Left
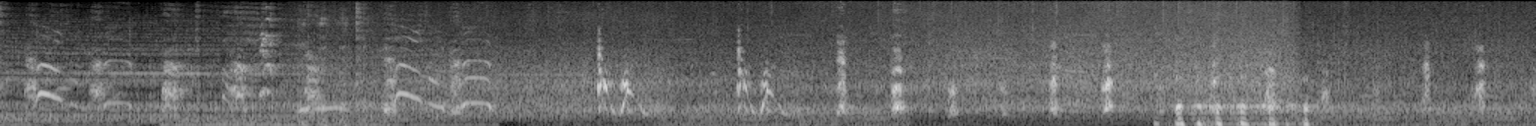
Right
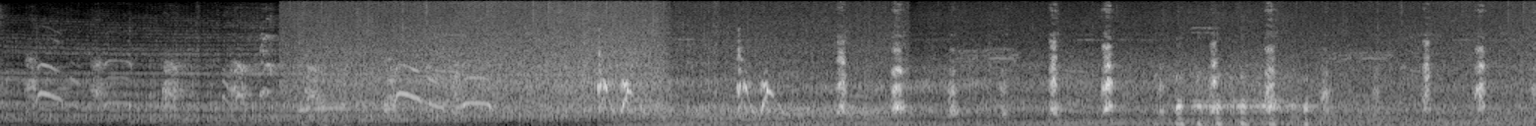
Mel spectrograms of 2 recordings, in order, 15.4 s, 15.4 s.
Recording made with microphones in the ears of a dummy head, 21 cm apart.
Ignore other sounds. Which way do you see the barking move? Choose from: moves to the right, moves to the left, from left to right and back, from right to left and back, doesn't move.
moves to the right.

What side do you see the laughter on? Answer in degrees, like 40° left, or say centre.
40° left.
